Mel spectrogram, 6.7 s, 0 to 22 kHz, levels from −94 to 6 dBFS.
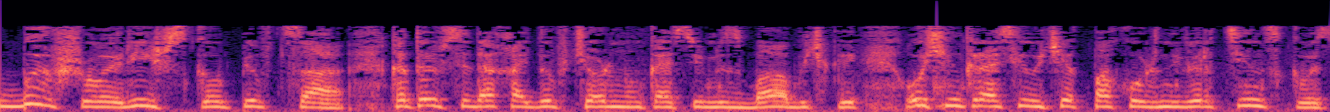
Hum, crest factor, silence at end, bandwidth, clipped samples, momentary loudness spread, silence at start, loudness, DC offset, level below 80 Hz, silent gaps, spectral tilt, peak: none; 12 dB; 0 s; 8.8 kHz; under 0.1%; 4 LU; 0 s; -12 LUFS; under 0.1%; -42 dBFS; none; -5 dB/octave; 0 dBFS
